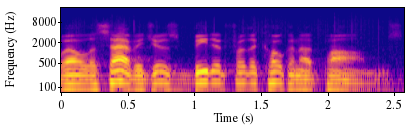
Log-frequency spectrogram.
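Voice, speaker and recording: A plain, everyday voice moves at a moderate pace, its intonation lively. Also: man. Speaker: newsreel narrator. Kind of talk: radio story narration.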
